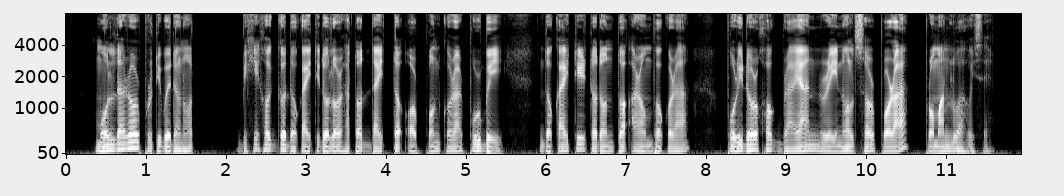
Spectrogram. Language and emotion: Assamese, neutral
